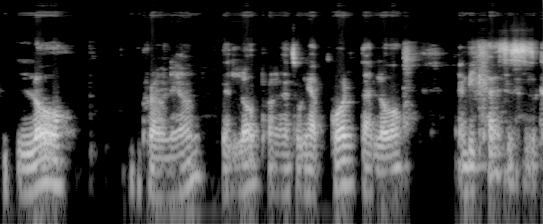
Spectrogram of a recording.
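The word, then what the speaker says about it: córtalo: these two together, and then we count third to the last syllable. 1, 2, 3. We put the accent right there. Okay, cortalo.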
